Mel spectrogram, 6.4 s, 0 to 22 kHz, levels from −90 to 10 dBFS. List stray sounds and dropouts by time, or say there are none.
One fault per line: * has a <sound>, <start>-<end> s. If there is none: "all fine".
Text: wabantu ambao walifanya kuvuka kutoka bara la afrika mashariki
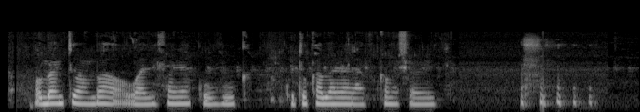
* has a laugh, 5.2-6.0 s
